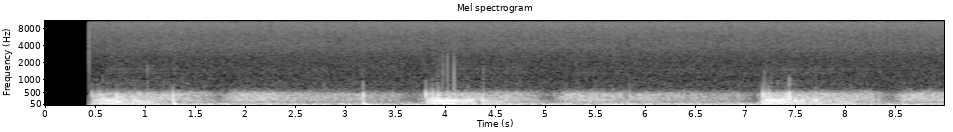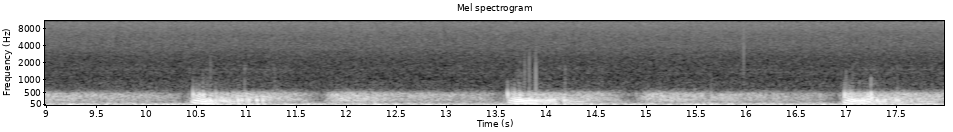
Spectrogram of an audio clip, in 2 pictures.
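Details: Lung sounds through a stethoscope: low, rough breath sounds at about 18 breaths a minute, with sharp bursts at the start of each breath.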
